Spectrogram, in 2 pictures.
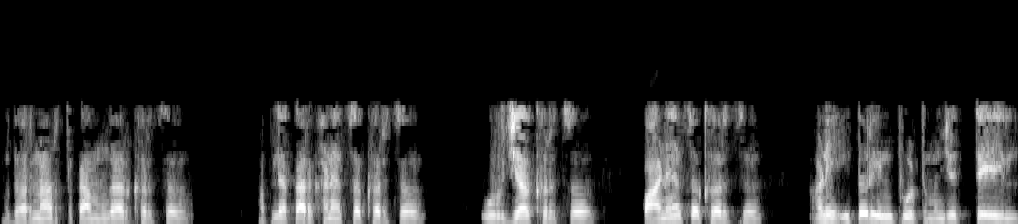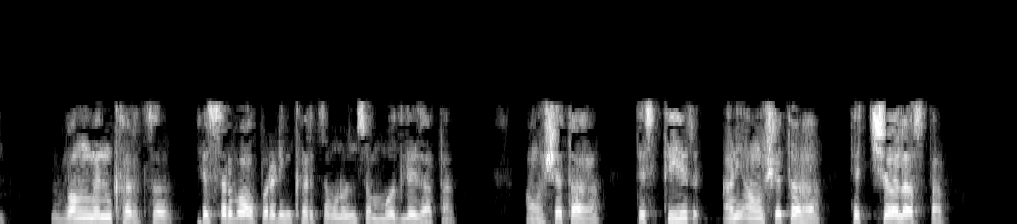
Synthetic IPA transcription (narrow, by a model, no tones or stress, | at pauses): ud̪ʱaɾɳaɾt̪kamɡaɾkʰəɾt͡sə | apljakaɾkʰaɳjat͡səkʰəɾt͡sə | uɾd͡ʑakʰəɾt͡sə | paɳjat͡səkʰəɾt͡sə | a̰ɽ̃iːt̪əɾimpuʈm̤əɳd͡zet̪el | ʋəŋɡənkʰəɾt͡səhesəɾʋaɔpɾeʈiŋɡ̚kʰəɾt͡səm̤əɽ̃uːnsəmbod̪led͡zat̪at̪̚ | ə̃w̃ɕət̪ʰa | t̪est̪ʰiːɾaɽ̃iə̃w̃ɕət̪ʰat̪et͡ɕələst̪at̪̚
